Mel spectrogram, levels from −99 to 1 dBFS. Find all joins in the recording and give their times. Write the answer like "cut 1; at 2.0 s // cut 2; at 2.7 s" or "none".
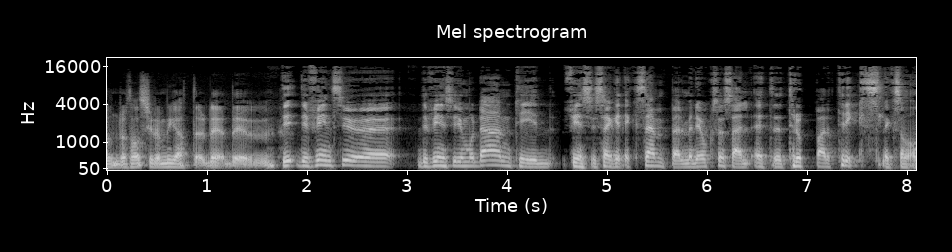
cut 1; at 6.6 s

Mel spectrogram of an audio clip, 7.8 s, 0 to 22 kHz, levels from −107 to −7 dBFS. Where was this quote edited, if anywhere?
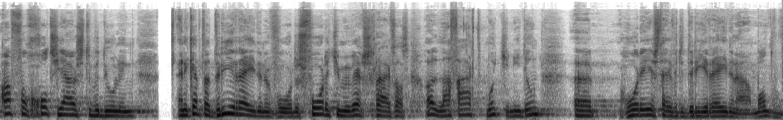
cut 1; at 1.6 s

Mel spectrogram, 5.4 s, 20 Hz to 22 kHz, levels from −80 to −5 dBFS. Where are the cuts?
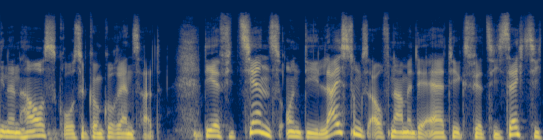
cut 1; at 2.0 s

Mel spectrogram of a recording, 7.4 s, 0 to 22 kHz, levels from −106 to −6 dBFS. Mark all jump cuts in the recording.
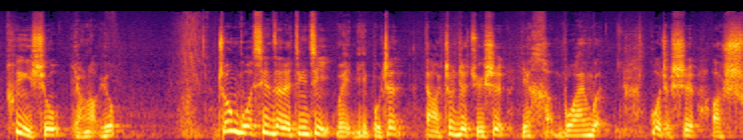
cut 1; at 2.1 s // cut 2; at 6.4 s

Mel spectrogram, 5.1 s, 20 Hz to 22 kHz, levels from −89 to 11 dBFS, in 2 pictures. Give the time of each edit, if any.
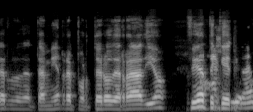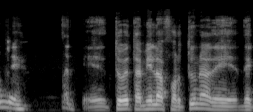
cut 1; at 1.9 s // cut 2; at 3.3 s

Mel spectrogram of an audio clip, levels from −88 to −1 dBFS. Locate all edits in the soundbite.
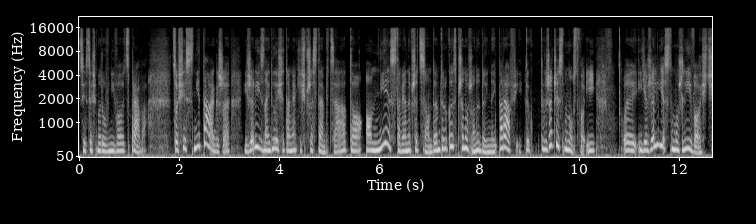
cut 1; at 8.9 s

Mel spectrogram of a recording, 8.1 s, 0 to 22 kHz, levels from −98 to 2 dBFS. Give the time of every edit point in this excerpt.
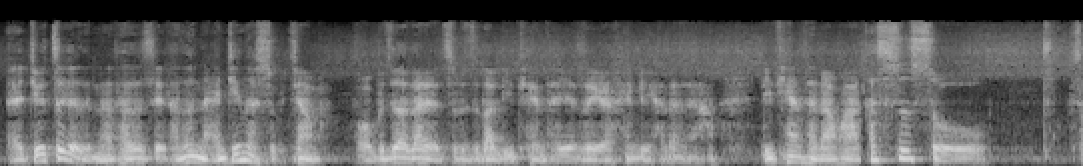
cut 1; at 2.7 s // cut 2; at 6.4 s

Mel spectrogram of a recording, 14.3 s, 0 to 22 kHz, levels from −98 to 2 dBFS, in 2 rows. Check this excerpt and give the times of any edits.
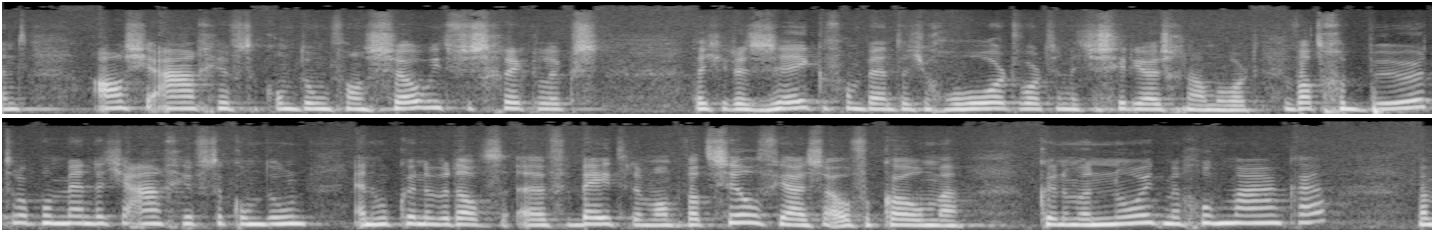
cut 1; at 6.4 s

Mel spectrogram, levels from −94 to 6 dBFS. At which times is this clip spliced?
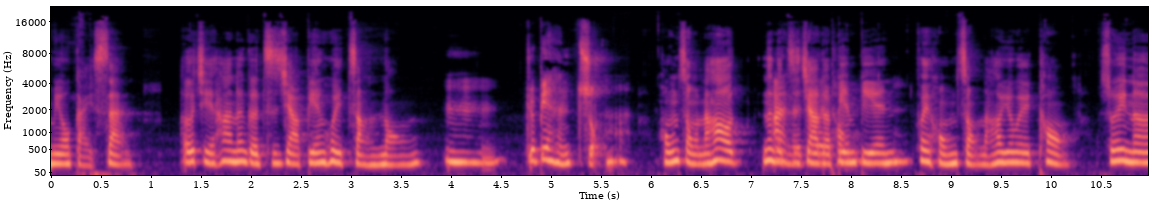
none

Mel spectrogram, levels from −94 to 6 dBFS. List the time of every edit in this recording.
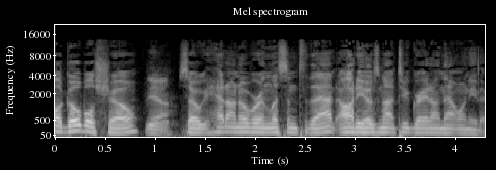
none

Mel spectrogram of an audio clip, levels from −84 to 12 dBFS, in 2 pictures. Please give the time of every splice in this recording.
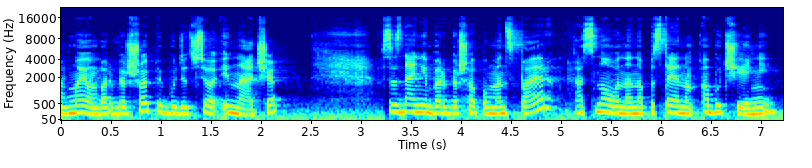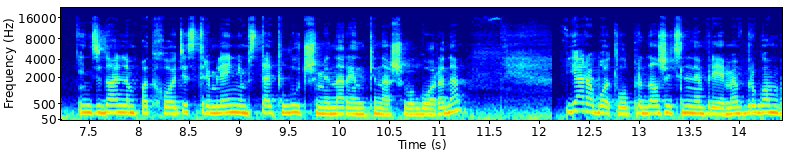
cut 1; at 12.1 s

